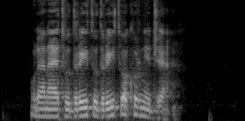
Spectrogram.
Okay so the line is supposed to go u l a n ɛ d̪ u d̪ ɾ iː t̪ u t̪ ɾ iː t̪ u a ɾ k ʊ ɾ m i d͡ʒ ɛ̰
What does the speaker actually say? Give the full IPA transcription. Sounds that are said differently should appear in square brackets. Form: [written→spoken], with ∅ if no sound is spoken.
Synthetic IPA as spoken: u l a n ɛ [d̪→t̪] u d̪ ɾ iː t̪ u [t̪→d̪] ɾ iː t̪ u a [ɾ→∅] k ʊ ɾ [m→n] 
